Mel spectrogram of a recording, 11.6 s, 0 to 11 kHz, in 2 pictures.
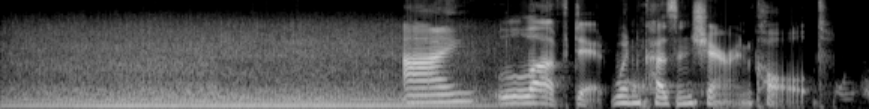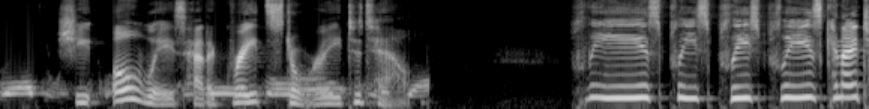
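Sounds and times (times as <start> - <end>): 
propeller airplane droning: 0.0 - 3.6
speech: 2.7 - 5.6, 6.2 - 8.7, 9.6 - 11.5.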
